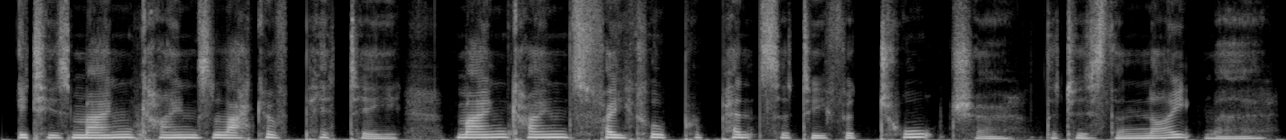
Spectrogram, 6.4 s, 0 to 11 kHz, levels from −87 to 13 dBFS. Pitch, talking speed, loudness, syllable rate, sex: 195 Hz, 140 wpm, -17 LUFS, 4.5 syllables/s, female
